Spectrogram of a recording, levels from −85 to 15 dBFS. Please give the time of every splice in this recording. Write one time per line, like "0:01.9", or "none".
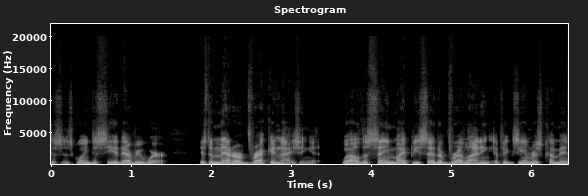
0:02.0
0:03.5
